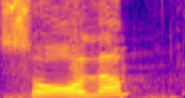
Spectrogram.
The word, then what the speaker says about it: solemn: And solemn, N silent letter.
